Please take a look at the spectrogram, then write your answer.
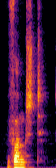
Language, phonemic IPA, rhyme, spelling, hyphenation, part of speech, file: Dutch, /vɑŋst/, -ɑŋst, vangst, vangst, noun, Nl-vangst.ogg
- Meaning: 1. a catch, a haul (that which has been caught) 2. the act of catching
